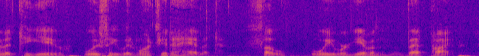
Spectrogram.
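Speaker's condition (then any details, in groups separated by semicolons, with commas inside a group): Parkinson's; tremors as early symptom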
